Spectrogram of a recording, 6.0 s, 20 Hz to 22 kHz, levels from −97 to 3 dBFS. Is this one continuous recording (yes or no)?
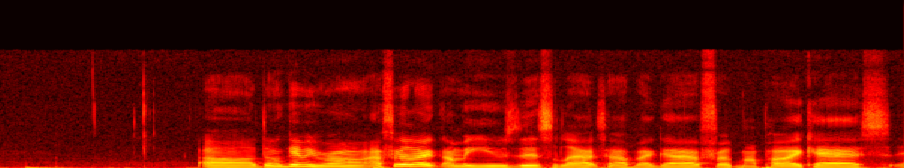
no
